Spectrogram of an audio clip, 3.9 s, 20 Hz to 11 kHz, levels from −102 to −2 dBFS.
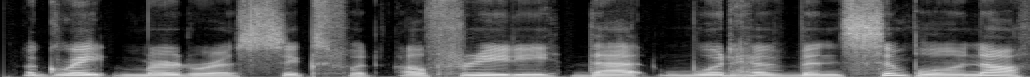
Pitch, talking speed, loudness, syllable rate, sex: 200 Hz, 170 wpm, -16 LUFS, 5.0 syllables/s, female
